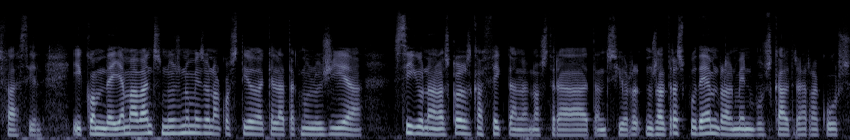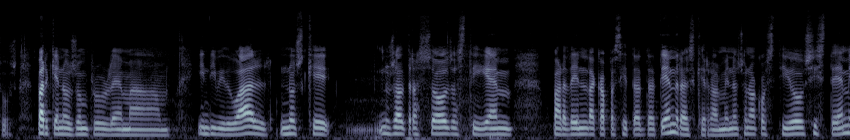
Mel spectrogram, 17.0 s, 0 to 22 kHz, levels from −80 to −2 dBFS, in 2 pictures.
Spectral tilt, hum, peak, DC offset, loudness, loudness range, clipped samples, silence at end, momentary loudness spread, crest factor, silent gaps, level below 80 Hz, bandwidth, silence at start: -5.5 dB/octave; none; -8 dBFS; under 0.1%; -33 LUFS; 2 LU; under 0.1%; 0 s; 10 LU; 26 dB; none; -60 dBFS; 15.5 kHz; 0 s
